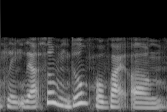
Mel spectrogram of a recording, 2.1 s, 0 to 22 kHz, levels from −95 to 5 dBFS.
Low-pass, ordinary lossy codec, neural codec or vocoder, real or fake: 5.4 kHz; MP3, 48 kbps; autoencoder, 44.1 kHz, a latent of 192 numbers a frame, MeloTTS; fake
